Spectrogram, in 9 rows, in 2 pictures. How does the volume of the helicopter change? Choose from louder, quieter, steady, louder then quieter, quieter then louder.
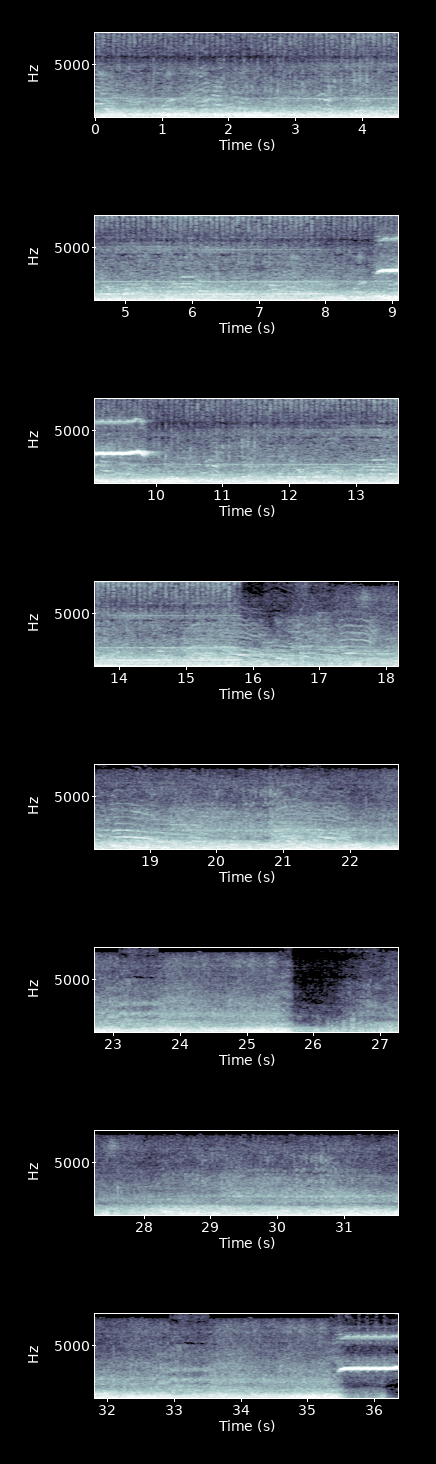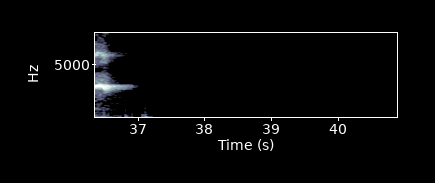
steady.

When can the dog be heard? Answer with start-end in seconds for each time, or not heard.
not heard.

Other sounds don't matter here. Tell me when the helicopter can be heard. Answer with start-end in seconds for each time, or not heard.
0.0-36.2.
